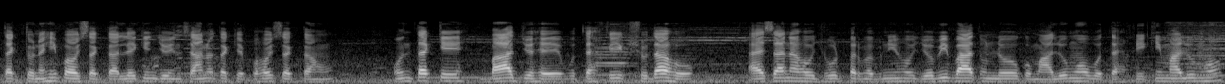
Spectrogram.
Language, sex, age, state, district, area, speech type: Urdu, male, 30-45, Uttar Pradesh, Lucknow, rural, spontaneous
